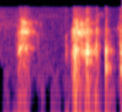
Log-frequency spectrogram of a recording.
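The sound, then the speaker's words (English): Small dogs like teacup chihuahuas bark during a dog walk in Puerto Rico. There is one short yap, then a quick cluster of sharp, high barks, with no talking. “barking. What kind of dog is that? It sounds like one of those little teacup chihuahuas that's barking.”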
